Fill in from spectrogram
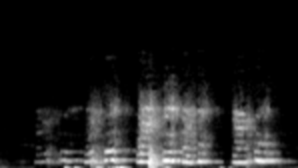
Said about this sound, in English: These dogs are descending into madness.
